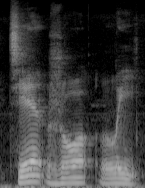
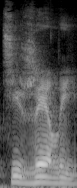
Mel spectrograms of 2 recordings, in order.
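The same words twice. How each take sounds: First: The last stressed vowel sounds like yo. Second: The last stressed vowel sounds like ye. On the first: The speaker calls it right. "We pronounce like тяжелый" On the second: The speaker calls it wrong. "not тяжелый"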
